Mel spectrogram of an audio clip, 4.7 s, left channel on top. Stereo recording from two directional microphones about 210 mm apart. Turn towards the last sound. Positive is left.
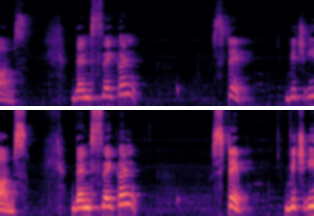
turn(degrees=-45)  # may be behind; listen again after turning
